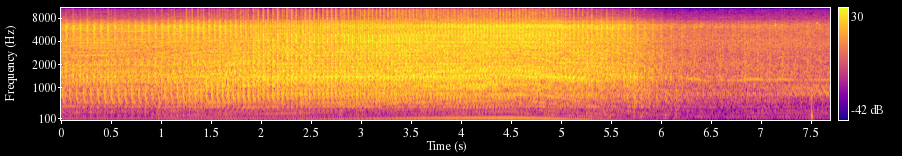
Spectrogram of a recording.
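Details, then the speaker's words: Nissan SR20DE engine: a sharp, regular knock about four times per second that follows revs. Cause unknown; the valve cover was removed and the camshafts and bearing caps were in place with no visible cracks. "Собственно, не пойму я, что это за шум."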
